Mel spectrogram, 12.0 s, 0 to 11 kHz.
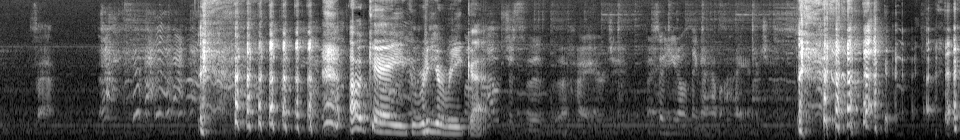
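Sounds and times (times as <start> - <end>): woman laughing loudly: 1.3 - 4.3, 10.0 - 12.0.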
